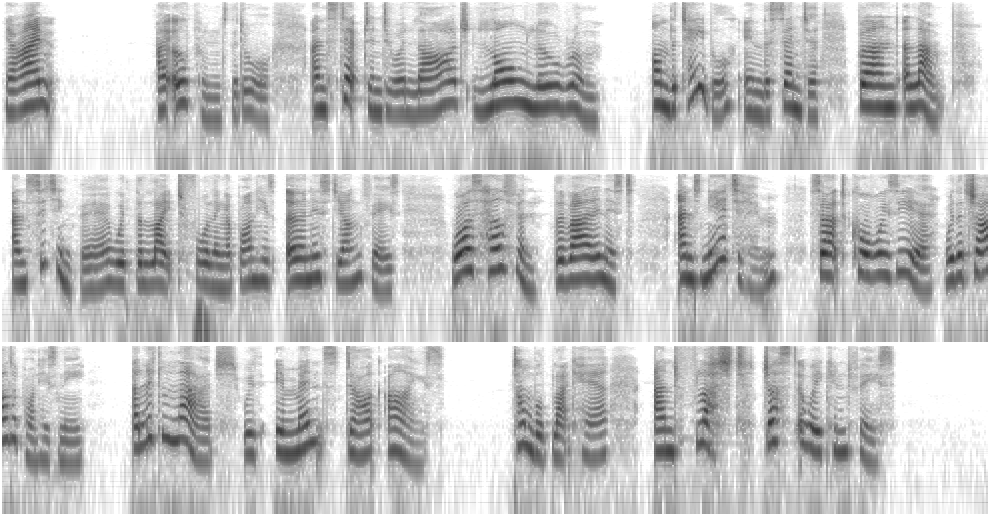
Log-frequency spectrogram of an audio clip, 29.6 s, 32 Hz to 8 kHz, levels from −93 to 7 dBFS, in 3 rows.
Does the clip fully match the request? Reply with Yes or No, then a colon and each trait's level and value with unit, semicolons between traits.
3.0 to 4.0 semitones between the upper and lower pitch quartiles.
No: average, 5.1 semitones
